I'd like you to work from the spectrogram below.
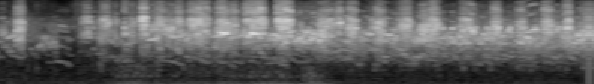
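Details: Budgie chirping said to seek company when alone; begins with a few separate chirps, then swells into rapid, overlapping high twitters and short squawks.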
